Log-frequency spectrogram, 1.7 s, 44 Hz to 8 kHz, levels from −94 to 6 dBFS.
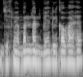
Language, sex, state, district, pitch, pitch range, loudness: Marwari, male, Rajasthan, Nagaur, 125 Hz, 120-130 Hz, -17 LUFS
